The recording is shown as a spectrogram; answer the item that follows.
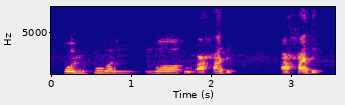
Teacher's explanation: The dal sound will make slight jerking sound at the end. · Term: qalqala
